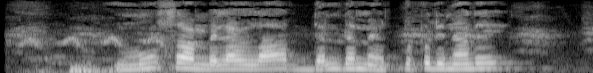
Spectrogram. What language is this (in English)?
Sindhi Bhil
